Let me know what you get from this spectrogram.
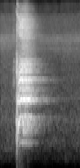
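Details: The dog Bun, said by rumour never to bark, produces a single clear, loud bark with a bright, ringing tone that trails away over a few tenths of a second.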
